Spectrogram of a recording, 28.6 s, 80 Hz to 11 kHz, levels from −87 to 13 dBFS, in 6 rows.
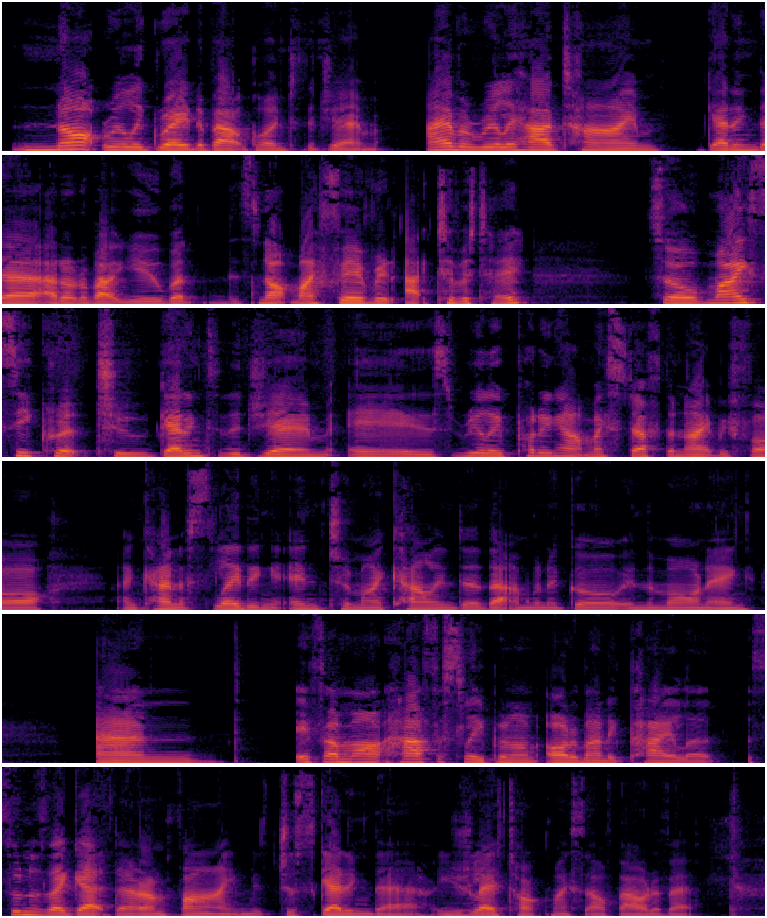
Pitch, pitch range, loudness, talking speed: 180 Hz, 165-190 Hz, -26 LUFS, 185 wpm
